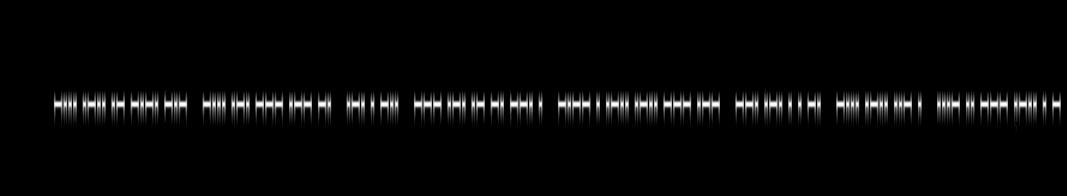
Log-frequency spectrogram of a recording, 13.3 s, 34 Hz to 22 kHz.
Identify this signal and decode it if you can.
Morse code, heard as a keyed tone, about 40 wpm, 700 Hz. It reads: BLACK BROWN RED ORANGE YELLOW GREEN BLUE VIOLET
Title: Pangram Challenge v2 - 40wpm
